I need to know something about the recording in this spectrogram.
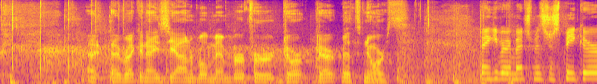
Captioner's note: applause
